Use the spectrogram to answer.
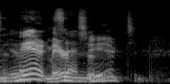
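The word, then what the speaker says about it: Märzen: Marzen? Did I say it wrong? – Marzen.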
